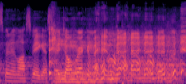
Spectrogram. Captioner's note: laugh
